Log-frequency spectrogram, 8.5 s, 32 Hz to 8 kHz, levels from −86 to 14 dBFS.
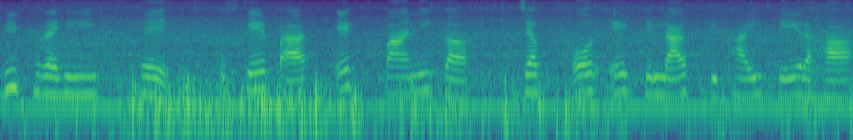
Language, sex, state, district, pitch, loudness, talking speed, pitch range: Hindi, female, Madhya Pradesh, Dhar, 170 Hz, -19 LUFS, 105 wpm, 125-190 Hz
